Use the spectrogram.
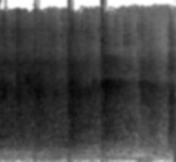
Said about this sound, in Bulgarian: Ако ръкопляскаш, ръкопляскай като че проповядва. Ръкопляскай като че го вярваш. Ръкопляскай като че мъжът ти ще се промени с тази проповед. Ръкопляскай като че... Хей! Ръкопляскай като че имаш вяра.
